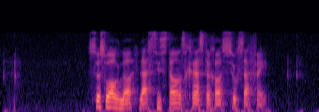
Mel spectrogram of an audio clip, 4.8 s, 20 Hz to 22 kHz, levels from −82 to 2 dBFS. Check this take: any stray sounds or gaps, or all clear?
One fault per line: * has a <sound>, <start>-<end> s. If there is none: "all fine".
all fine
